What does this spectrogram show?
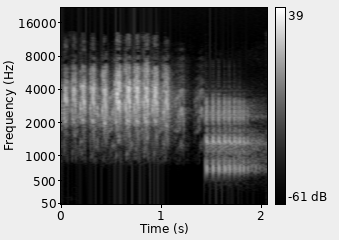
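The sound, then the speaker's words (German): A great spotted woodpecker calls in a fast, harsh chattering series, clear, then switches to a lower, more nasal run of rapid notes; no voices. “Der Buntspecht. Ihm geht es noch gut.”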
